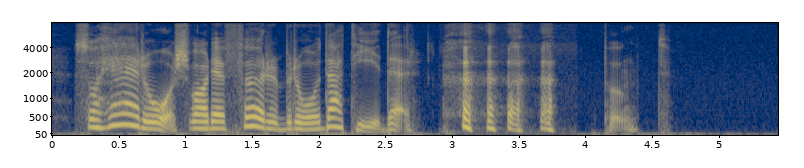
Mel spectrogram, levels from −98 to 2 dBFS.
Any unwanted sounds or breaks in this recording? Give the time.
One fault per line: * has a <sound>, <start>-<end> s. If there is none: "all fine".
* has a laugh, 2.9-3.8 s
